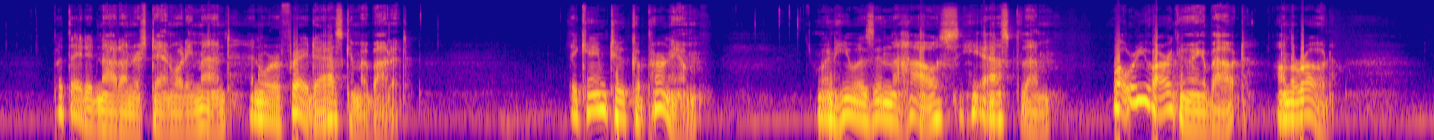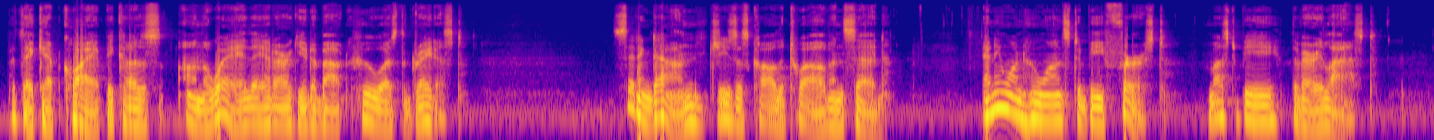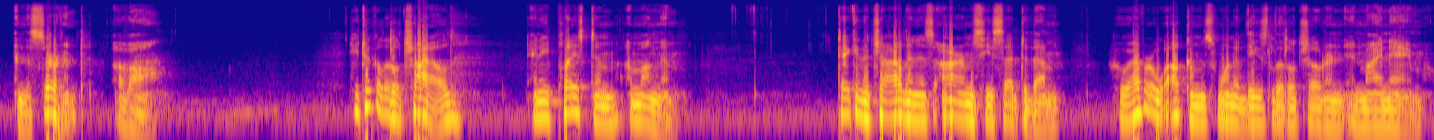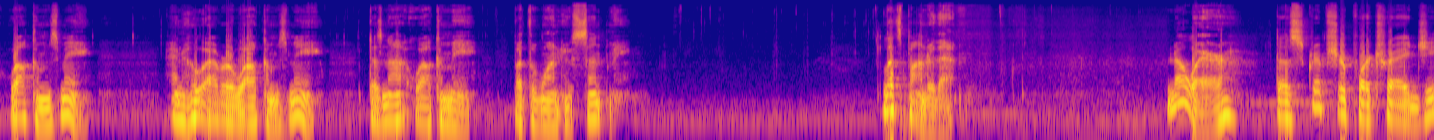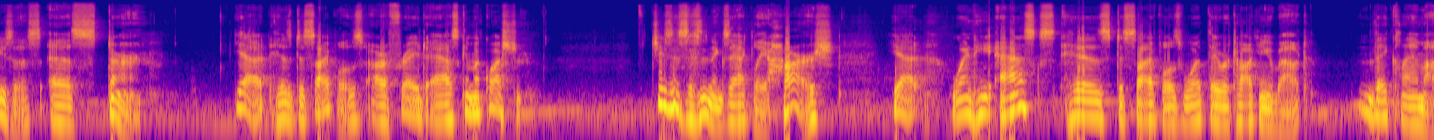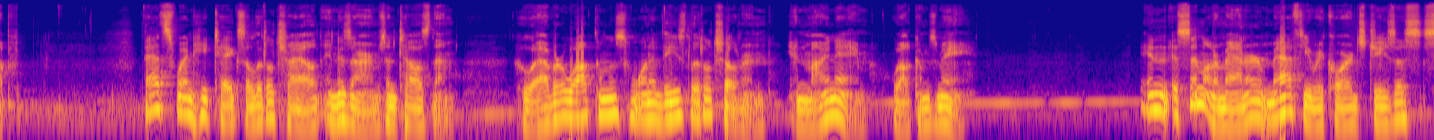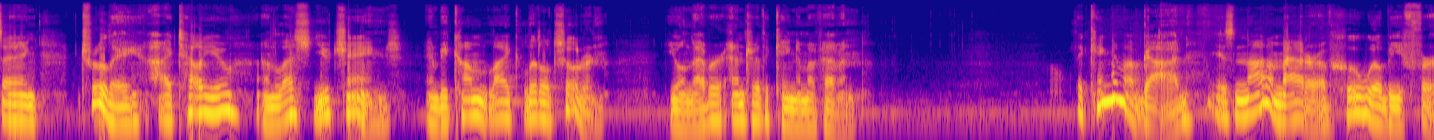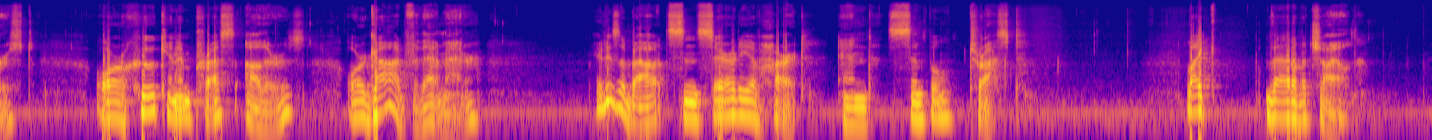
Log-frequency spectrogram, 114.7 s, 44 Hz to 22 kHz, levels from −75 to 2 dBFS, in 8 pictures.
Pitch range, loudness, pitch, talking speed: 105-140 Hz, -13 LUFS, 120 Hz, 130 wpm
